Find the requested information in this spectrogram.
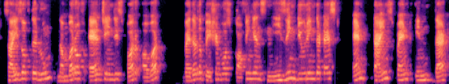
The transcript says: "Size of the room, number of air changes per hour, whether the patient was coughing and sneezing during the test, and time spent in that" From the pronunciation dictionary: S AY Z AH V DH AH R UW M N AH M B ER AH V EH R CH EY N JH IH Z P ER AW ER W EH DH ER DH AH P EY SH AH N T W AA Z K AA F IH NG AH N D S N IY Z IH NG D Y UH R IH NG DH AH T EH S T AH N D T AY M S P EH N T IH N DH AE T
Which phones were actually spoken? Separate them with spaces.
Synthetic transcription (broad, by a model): S AY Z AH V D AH R UW M N AH M B ER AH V EH R CH EY N JH IH Z F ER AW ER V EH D ER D AH P EY SH AH N T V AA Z K AA F IH NG AH N D S N IY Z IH NG D Y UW R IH NG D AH T EH S T AH N D T AY M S P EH N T IH N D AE T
